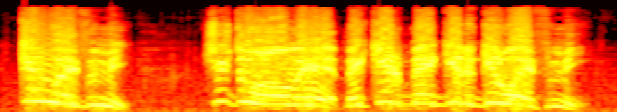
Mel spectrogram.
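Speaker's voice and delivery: loud gruff brush-off; gruff shout. Retold or imitated. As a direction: shout him away. Uncle scolds the man.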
